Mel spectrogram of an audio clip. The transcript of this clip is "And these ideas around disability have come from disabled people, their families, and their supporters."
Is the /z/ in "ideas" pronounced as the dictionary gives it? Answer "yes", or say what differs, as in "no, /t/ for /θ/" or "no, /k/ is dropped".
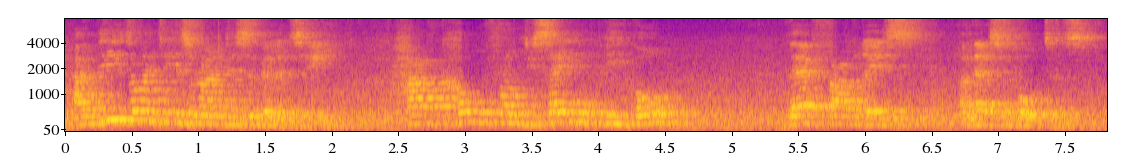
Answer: yes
